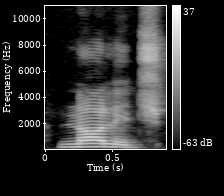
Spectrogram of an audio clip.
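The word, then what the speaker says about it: knowledge: कनी नहीं नॉलेज और यह है नाइट ना कि कनाइ। तो यहां पर उच्चारण है।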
